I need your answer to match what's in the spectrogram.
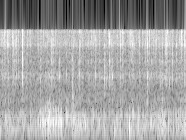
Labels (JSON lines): {"label": "biophony", "recorder": "HydroMoth"}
